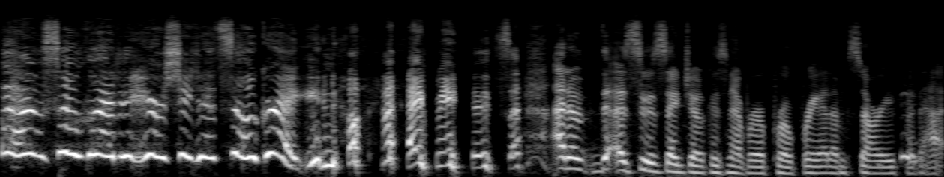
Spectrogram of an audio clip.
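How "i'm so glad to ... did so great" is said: put-on excited supportiveness, higher and louder. Retelling the wife's reply about the show, imitating put-on excitement and support. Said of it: "excited and supportive".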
